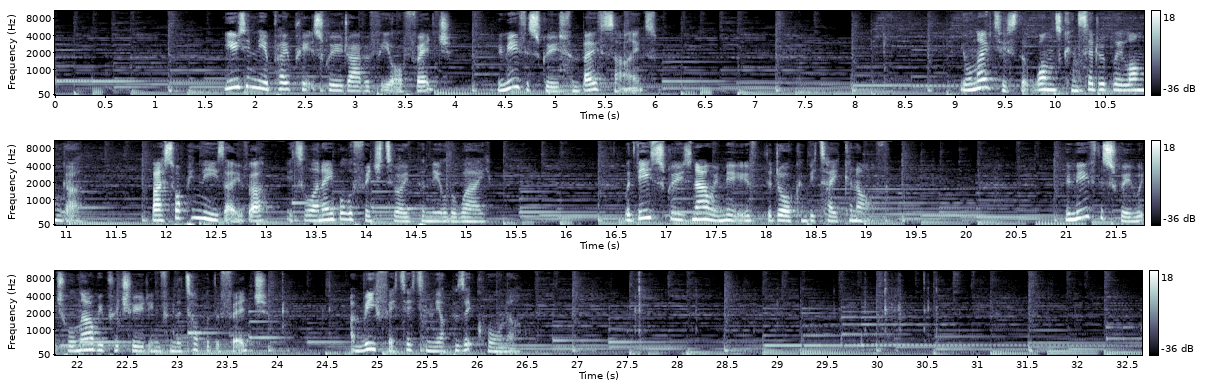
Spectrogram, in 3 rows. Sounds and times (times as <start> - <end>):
Music: 0.0 - 32.6
Speech: 1.7 - 6.1, 9.0 - 15.3, 16.6 - 19.3, 21.0 - 24.0, 24.8 - 26.5.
